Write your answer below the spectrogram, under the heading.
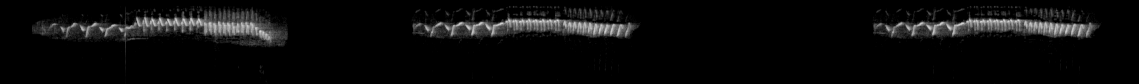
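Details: Cerulean warbler (Setophaga cerulea) singing three high, buzzy songs, each a quick run of repeated notes climbing into a thin rising buzz, about four seconds apart.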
